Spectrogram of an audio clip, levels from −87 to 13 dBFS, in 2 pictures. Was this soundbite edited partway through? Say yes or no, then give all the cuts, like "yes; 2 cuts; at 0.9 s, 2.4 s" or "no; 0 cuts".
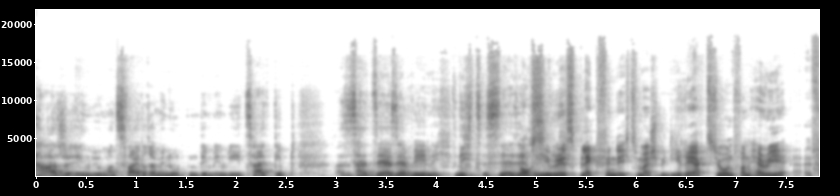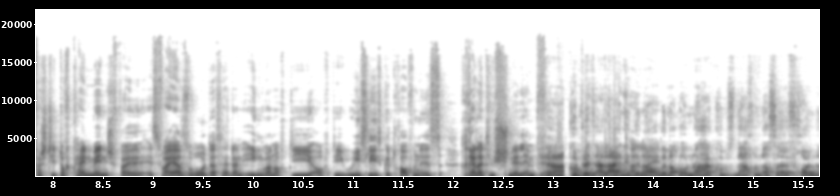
yes; 2 cuts; at 13.1 s, 14.3 s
